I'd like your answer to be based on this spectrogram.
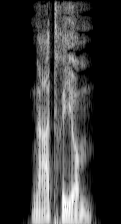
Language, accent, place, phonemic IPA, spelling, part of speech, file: German, Germany, Berlin, /ˈnaːtʁi̯ʊm/, Natrium, noun, De-Natrium.ogg
- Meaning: sodium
